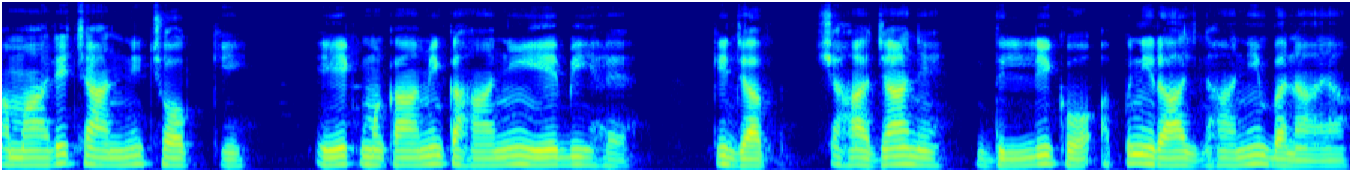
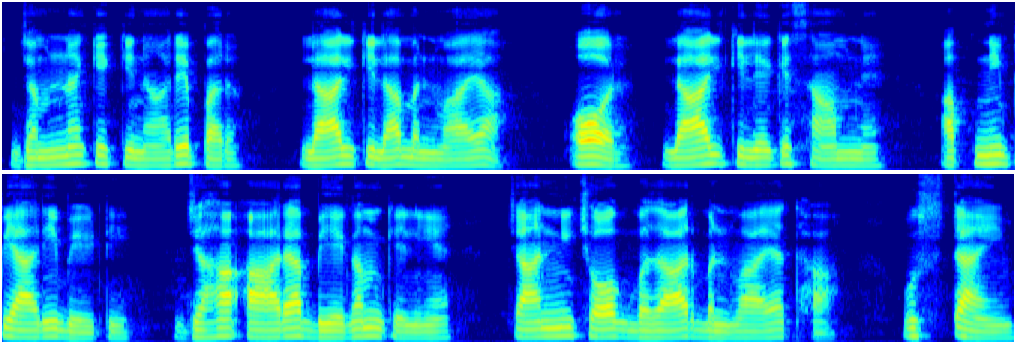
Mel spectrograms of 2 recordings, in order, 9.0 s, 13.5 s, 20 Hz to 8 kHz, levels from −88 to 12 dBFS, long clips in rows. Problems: none marked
